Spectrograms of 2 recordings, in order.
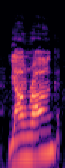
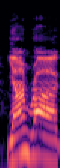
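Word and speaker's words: Yon-Rogg: his character his character's name oh my gosh pronounced young wrong young rogue and her kind of going back and forth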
